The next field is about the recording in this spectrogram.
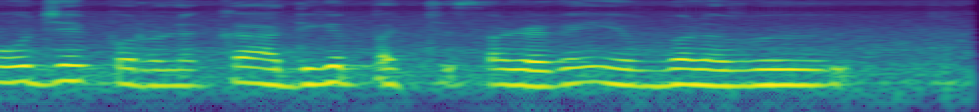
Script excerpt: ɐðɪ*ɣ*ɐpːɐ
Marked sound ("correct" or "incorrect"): correct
